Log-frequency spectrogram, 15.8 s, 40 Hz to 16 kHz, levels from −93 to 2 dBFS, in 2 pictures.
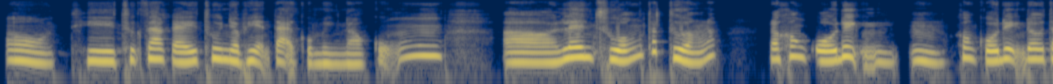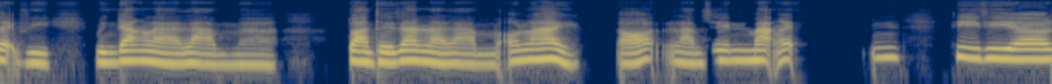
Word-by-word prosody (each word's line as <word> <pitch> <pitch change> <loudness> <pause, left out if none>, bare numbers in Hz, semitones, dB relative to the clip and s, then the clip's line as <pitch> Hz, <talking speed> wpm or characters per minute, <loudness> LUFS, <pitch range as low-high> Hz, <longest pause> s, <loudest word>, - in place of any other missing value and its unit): Ồ, 215 -5 0
thì 215 -1 +1
thực 230 - -6
ra 250 -1 +3
cái 205 -3 +2
thu 260 - +1
nhập 225 -4 +3
hiện 210 -1 -1
tại 205 -2 -1
của 180 - -8
mình 175 -1 -4
nó 175 0 -3
cũng, 300 - -2 0.4
ờ, 195 0 +1
lên 275 +4 +6
xuống 240 +3 +3
thất 410 +4 -3
thường 210 -6 +4
lắm. 285 - -3 0.4
Nó 245 - +1
không 285 +3 0
cố 215 -1 +6
định 210 -9 0
ừm, 210 -3 -3
không 265 -2 -2
cố 215 -2 +4
định 245 -1 +2
đâu, 245 -1 +3
tại 235 -1 -1
vì 190 -2 -4 0.3
mình 195 -1 -1
đang 220 +1 +3
là 185 -3 0
làm, 170 -2 -3
à, 165 -1 -8 0.5
toàn 210 -3 +4
thời 195 -1 +1
gian 225 +1 +2
là 195 -3 +1
làm 175 -2 -4
online, 235 +1 +1 0.3
đó, 190 +6 0
làm 185 -2 -5
trên 225 +3 -3
mạng 225 -2 +2
ấy. 235 +3 -2 0.6
Ừm. 270 +1 -5 0.4
Thì 270 -3 0
thì, 250 0 +2
ờ, 240 0 +4
215 Hz, 190 wpm, -21 LUFS, 190-245 Hz, 0.6 s, lên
